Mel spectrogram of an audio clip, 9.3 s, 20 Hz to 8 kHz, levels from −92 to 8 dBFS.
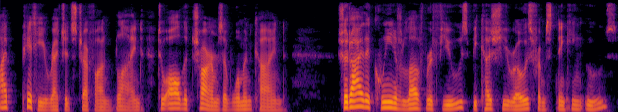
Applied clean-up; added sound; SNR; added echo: none; none; none; none.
